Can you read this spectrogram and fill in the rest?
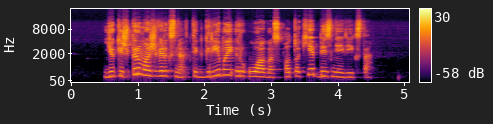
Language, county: Lithuanian, Klaipėda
